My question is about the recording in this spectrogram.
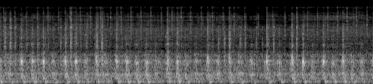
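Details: Single-cylinder motorcycle idling after a tappet (valve clearance) adjustment: even, regular firing pulses with no tick-tick from the head. The earlier ticking noise is gone.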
